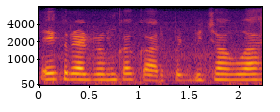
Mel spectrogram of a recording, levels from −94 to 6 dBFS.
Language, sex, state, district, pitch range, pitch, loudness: Hindi, female, Haryana, Rohtak, 205-220 Hz, 215 Hz, -17 LUFS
